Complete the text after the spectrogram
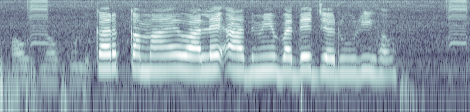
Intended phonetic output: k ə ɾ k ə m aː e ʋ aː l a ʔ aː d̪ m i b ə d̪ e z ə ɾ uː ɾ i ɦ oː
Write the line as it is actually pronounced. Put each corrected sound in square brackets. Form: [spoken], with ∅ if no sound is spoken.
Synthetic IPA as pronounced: k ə ɾ k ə m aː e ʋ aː l [e] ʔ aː d̪ m i b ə d̪ e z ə ɾ uː ɾ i ɦ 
